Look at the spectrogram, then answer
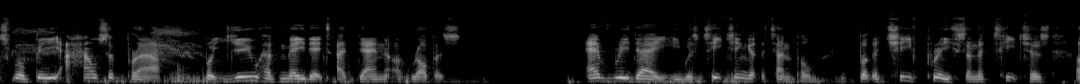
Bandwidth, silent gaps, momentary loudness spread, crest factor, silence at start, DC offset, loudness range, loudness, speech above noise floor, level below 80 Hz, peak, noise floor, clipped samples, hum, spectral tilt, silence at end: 11 kHz; none; 10 LU; 22 dB; 0 s; under 0.1%; 3 LU; -32 LUFS; 48 dB; -66 dBFS; -10 dBFS; -81 dBFS; under 0.1%; none; -4 dB/octave; 0 s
